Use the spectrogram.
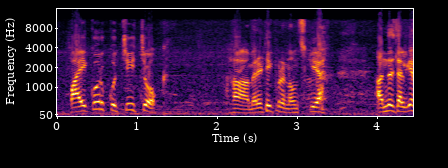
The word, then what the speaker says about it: Paikarkuchi: This area is called Paikarkuchi Chowk. Yes, I pronounced it right!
